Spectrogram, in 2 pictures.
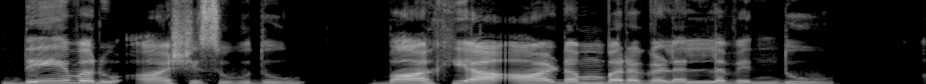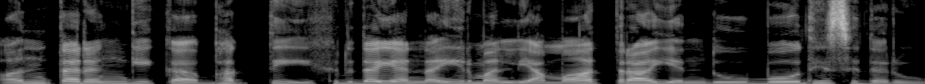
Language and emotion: Kannada, neutral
